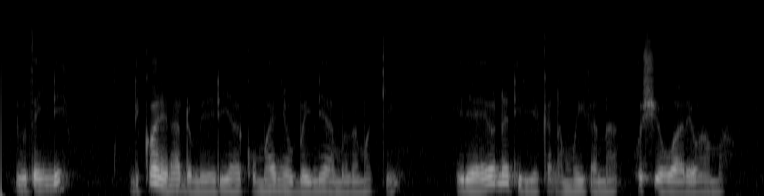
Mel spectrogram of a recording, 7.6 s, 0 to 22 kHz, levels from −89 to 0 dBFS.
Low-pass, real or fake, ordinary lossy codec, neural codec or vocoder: none; real; none; none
